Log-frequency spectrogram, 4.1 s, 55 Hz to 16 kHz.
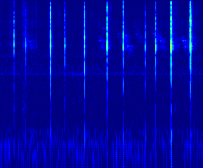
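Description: Long gold glitter nails tap and scratch the surface of a flat white paperboard card or booklet cover, printed with a black line drawing and held up close. Eleven short, dry, bright clicks come at an irregular pace, peaking around 3.3 kHz, with faint soft scratching between them over a quiet low hum.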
